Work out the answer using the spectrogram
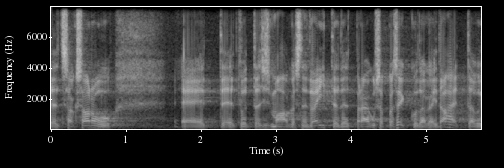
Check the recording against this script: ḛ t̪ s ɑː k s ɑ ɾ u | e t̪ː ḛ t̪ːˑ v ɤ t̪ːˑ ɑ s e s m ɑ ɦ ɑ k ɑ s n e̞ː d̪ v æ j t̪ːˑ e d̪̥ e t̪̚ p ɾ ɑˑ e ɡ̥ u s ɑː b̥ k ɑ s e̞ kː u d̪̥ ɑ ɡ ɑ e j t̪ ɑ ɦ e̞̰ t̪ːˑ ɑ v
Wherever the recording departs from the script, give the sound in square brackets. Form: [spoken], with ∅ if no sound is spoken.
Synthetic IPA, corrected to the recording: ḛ t̪ s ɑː k s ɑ ɾ u | e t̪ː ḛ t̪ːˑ v ɤ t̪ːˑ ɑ s [i] s m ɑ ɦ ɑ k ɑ s n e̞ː d̪ v æ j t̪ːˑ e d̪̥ e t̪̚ p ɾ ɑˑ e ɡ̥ u s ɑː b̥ k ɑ s e̞ kː u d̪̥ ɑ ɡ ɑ e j t̪ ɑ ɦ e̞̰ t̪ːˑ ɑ v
